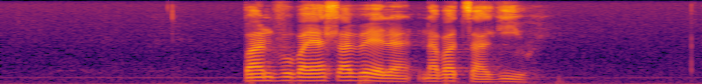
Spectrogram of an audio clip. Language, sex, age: Swati, male, 20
